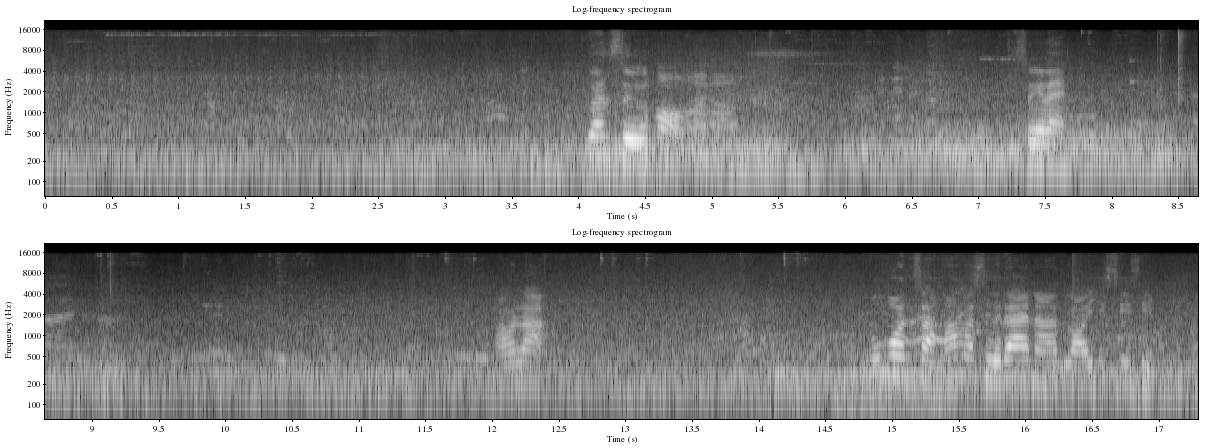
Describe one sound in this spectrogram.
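Street crowd noise murmurs outdoors.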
